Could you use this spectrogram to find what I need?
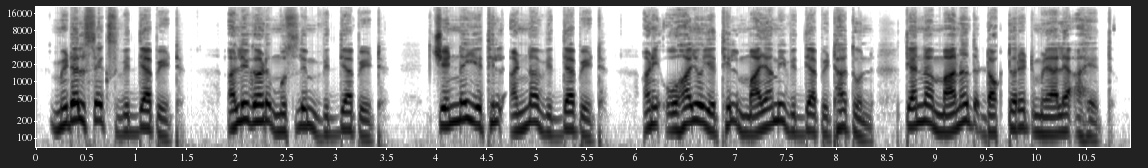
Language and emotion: Marathi, neutral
